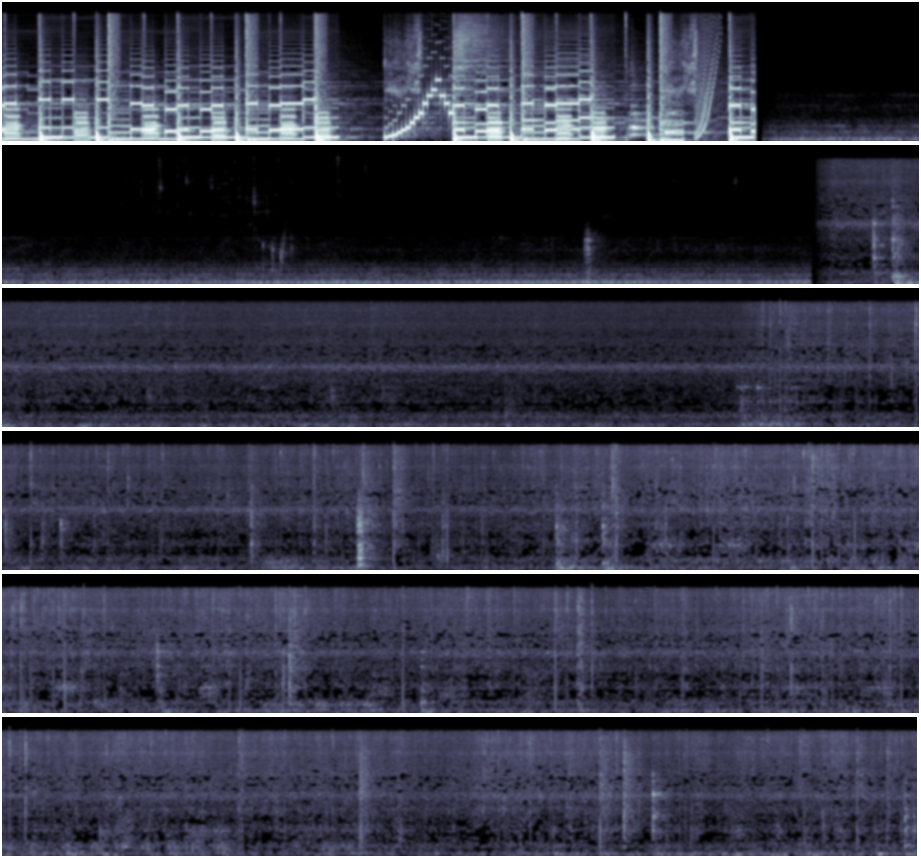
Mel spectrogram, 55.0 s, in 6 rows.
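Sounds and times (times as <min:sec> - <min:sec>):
onion sizzling in oil: 0:17.3 - 0:55.0.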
